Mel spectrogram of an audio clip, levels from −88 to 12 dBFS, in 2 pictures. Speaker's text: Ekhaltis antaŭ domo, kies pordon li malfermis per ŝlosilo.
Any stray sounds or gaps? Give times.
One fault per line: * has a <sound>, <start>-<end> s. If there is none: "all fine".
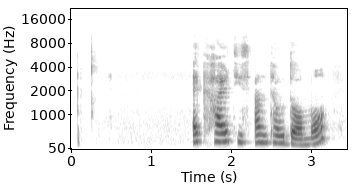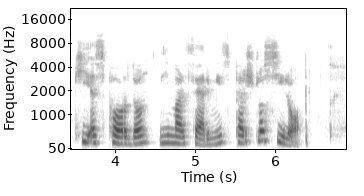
all fine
